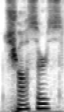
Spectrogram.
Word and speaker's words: Chaucer: Is it pronounced Chaucer's?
